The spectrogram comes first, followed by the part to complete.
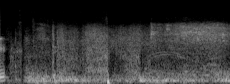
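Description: A steady rushing hiss of loose, salt-like material pouring down from a chute, over a low steady drone, with a single click about a second in.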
